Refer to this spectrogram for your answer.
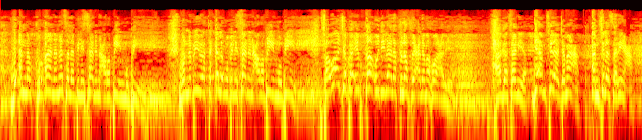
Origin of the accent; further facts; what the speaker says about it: Egypt; مثال ثالث عندنا في مصر بالذات والعراق والشام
